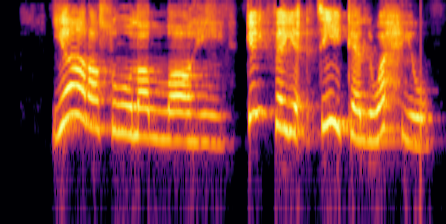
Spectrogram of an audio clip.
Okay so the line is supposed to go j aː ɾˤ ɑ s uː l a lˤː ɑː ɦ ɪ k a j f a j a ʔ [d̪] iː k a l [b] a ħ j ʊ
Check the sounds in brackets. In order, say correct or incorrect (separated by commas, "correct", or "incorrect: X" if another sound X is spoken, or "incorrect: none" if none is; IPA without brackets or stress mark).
incorrect: t̪, incorrect: w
